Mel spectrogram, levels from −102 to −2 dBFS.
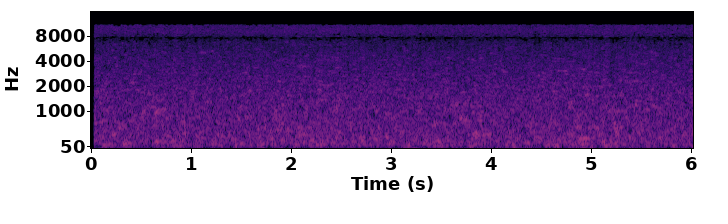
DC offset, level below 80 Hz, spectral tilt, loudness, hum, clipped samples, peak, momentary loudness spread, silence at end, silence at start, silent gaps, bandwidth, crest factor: under 0.1%; -74 dBFS; -3 dB/octave; -58 LUFS; none; under 0.1%; -44 dBFS; 1 LU; 0 s; 0.05 s; none; 11.5 kHz; 14 dB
